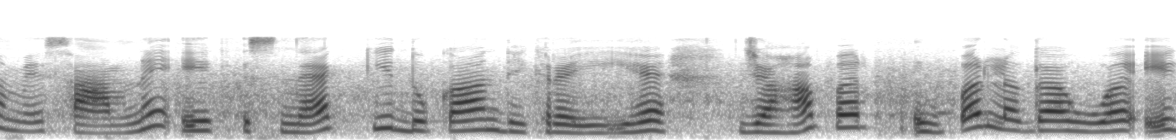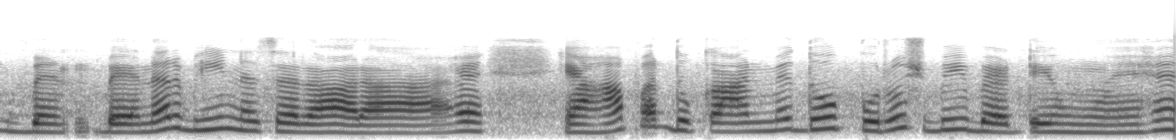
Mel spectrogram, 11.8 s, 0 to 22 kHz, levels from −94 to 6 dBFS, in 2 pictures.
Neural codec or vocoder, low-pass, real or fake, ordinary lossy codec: none; 7.2 kHz; real; none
